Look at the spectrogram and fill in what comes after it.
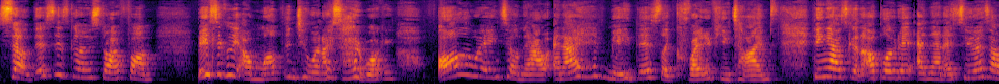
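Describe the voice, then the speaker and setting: A woman speaks at a fairly quick pace with a high pitch and lively intonation. Her voice is raised and projected. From Ukraine. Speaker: vlogger. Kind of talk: storytime vlog. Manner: casual, filler-heavy.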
